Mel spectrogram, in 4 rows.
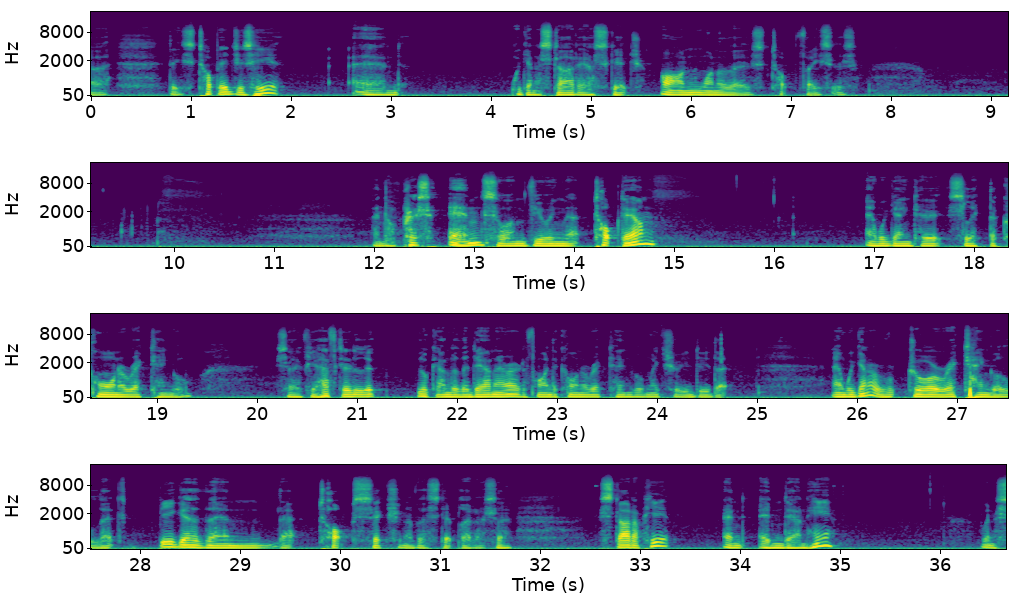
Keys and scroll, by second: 13.1 n.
